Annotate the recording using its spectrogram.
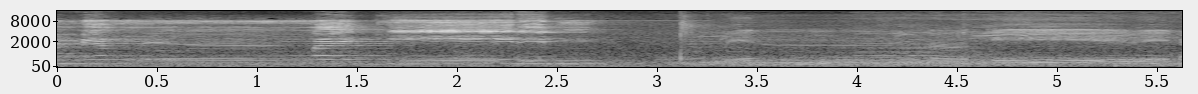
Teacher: ایک الف کے برابر وہاں پر ٹھہریں گے، رکیں گے، غنہ کریں گے، ناک میں آواز جائیں گے، ناک کی نرم ہڈی، ناک کے باسا تک آواز جائے گی.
